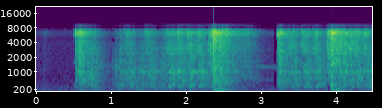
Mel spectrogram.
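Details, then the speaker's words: Long-stored 1984 Corvette engine (sat about 20 years) on first test-run on a stand, throttles partly open: ragged popping, spitting bursts, fading and restarting; misfiring, at least one bank not firing, owner suspects ignition 180° out. "so definit farting at least out of One bank it's not firing out of this"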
